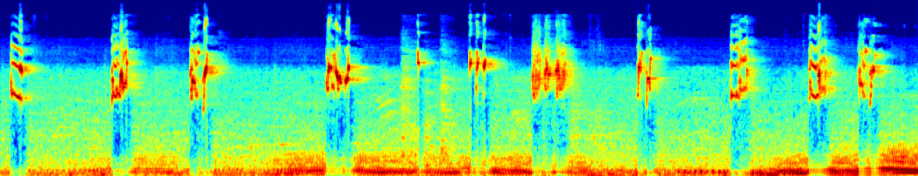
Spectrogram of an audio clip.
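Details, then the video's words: Fighter lovebird, a cage bird prized for long ngekek trilling; sharp squeaky chirps repeated roughly every second throughout, loud and high, over a constant low rumbling hum. "suara lovebird paud figter"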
